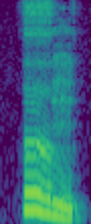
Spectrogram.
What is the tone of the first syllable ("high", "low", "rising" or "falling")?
falling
